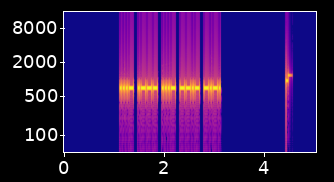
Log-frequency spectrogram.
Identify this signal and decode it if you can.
Morse code, heard as a keyed tone, about 42 wpm, 690 Hz. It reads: VJVQC
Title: Code Groups - 5 Letters - 40wpm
